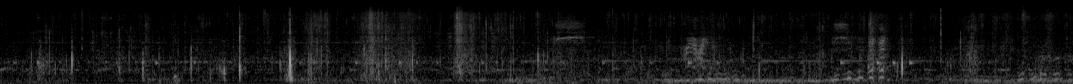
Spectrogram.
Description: A animal walks on a hard surface someone whistles and the sheep bleats in reply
